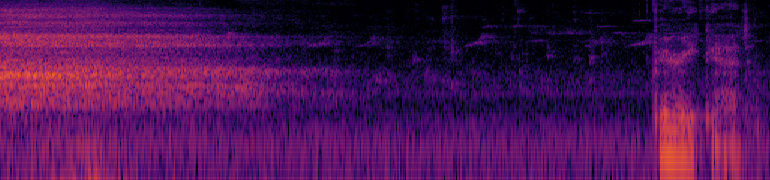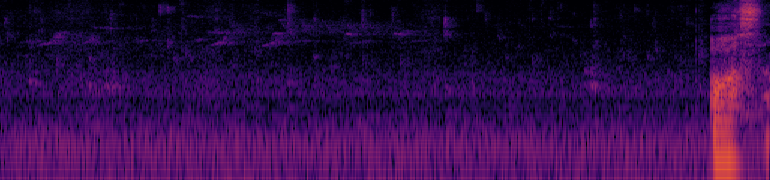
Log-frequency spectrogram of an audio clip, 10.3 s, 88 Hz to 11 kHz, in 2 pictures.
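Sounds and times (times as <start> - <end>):
long soft airy exhale after slow deep breath in: 0.0 - 2.3
speech: 4.4 - 5.1, 9.9 - 10.2.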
